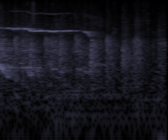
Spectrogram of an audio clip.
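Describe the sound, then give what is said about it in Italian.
Applause from a concert audience, a faint, dense patter of clapping that carries on steadily for about two seconds, with a high whistle cutting through near the start. “Appena parli di droga tutti applaudono, è così”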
